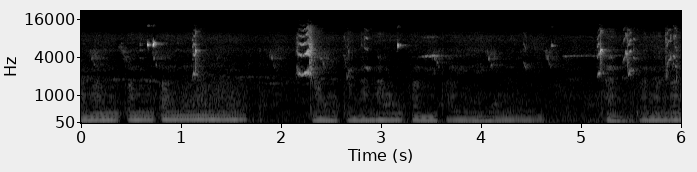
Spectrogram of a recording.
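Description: Lovebirds giving short high chirps, over a low, steady-pitched hum that starts and stops about seven times in bursts of under a second.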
